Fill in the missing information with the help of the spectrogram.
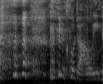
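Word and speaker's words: Kodály: So, I think I always used to say it wrong. Is because it didn't spell like Kodale. – Yeah. Kodali. – Kodali. – Kodali. – Kodali, something like that.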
